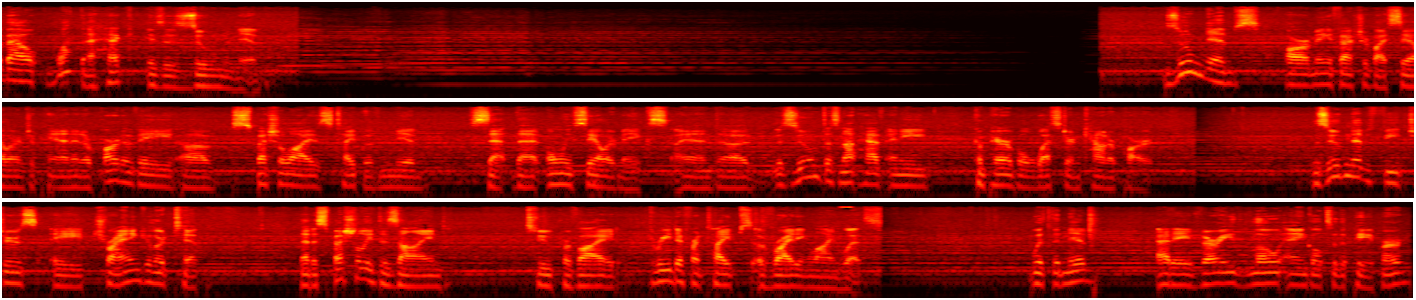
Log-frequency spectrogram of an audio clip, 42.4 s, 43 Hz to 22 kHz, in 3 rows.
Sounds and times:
Speech: 0:00.0 - 0:02.7, 0:11.6 - 0:25.7, 0:27.3 - 0:30.3, 0:31.2 - 0:32.8, 0:33.5 - 0:37.1, 0:38.6 - 0:42.3.

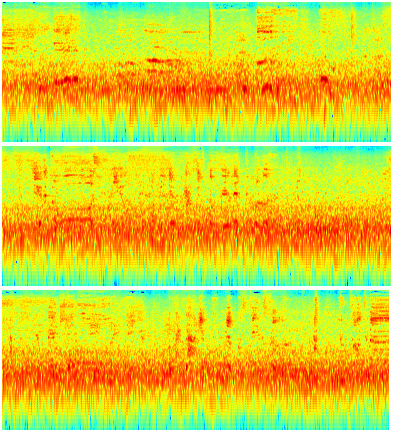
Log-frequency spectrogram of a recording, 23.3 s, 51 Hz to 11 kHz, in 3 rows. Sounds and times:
Male singing: 0:00.0 - 0:01.7, 0:08.4 - 0:13.5, 0:16.2 - 0:21.4, 0:22.3 - 0:23.3
Train: 0:00.0 - 0:23.3.

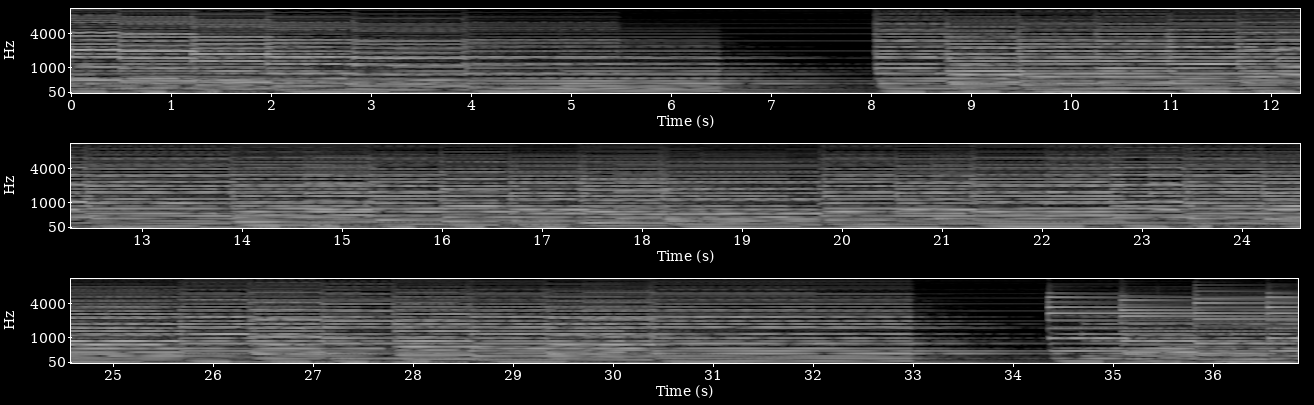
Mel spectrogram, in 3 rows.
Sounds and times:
Keyboard (musical): 0:00.0 - 0:36.8.

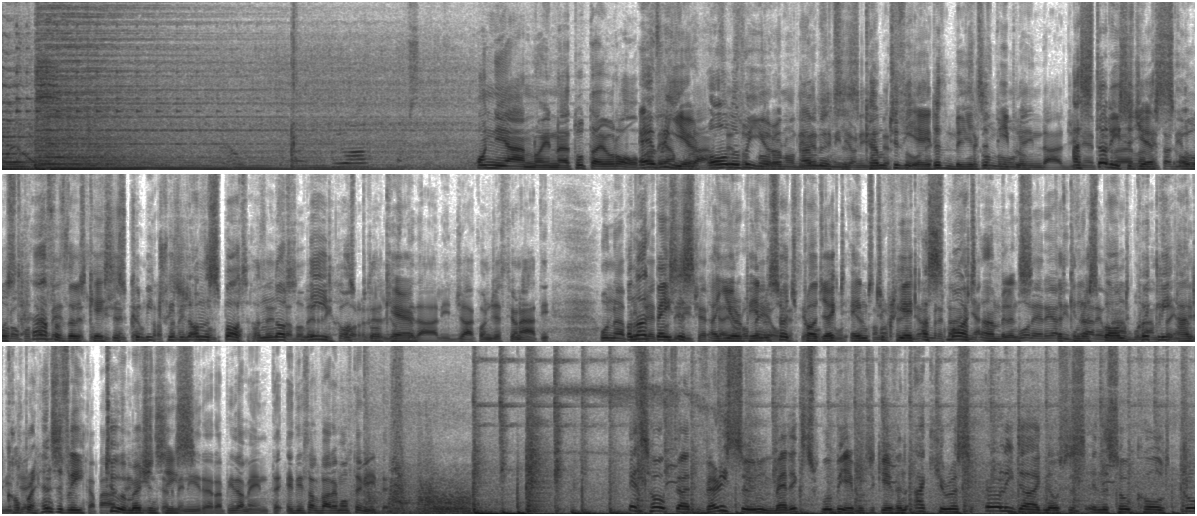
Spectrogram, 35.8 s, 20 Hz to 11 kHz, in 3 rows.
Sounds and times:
Speech: 0:04.8 - 0:27.9, 0:30.2 - 0:35.7.

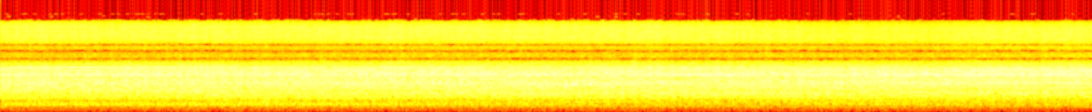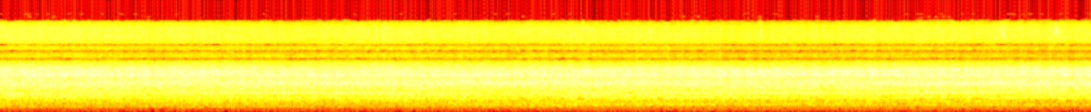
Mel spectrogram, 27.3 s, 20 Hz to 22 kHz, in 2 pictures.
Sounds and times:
Vehicle: 0:00.0 - 0:27.2.

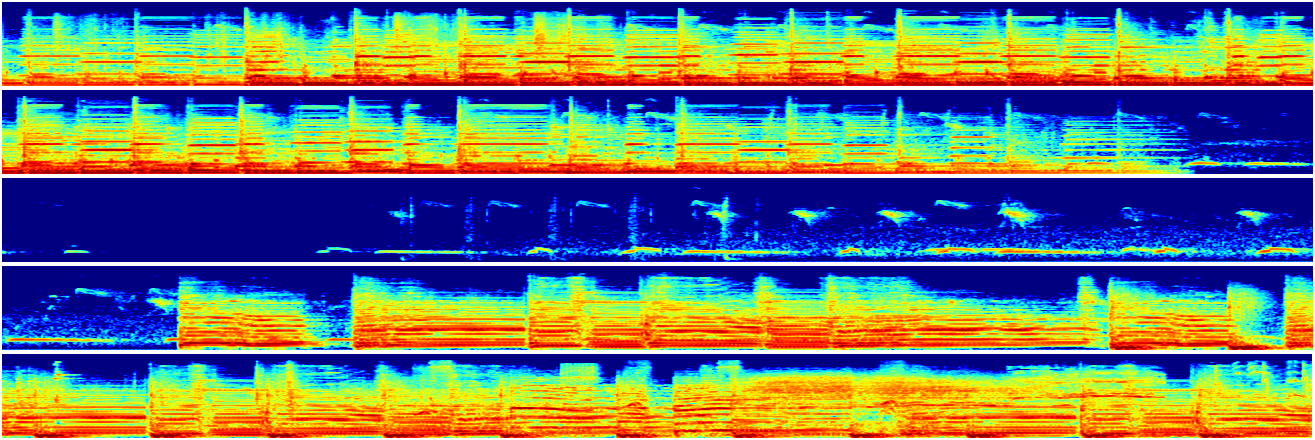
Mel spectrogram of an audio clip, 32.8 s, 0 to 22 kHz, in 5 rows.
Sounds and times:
Music: 0:00.0 - 0:12.5, 0:20.6 - 0:32.7
Outside, rural or natural: 0:00.0 - 0:13.7, 0:14.5 - 0:32.7
Chirp, tweet: 0:12.4 - 0:13.6, 0:14.7 - 0:20.6.

